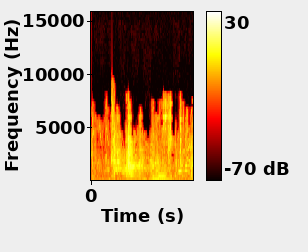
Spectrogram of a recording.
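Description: A person's voice, a short stretch of speech or an exclamation whose words are not made out, over steady outdoor background noise.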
